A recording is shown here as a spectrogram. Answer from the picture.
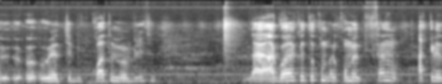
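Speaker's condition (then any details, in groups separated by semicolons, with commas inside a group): Cerebral palsy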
